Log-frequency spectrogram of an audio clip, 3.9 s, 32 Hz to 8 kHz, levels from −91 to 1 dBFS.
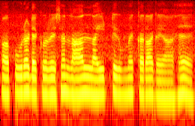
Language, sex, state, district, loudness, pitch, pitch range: Hindi, male, Uttar Pradesh, Lalitpur, -17 LUFS, 130 Hz, 130-135 Hz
